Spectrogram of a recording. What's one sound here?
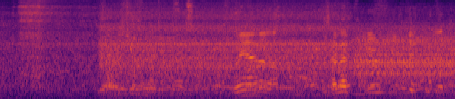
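Men talk in a crowd outdoors.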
